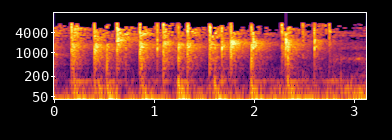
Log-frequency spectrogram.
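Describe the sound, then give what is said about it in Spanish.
Loud applause made of sharp, steady hand claps in a quick regular rhythm, roughly five per second, continuing for about three seconds with no voices over it. “Aplausos.”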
